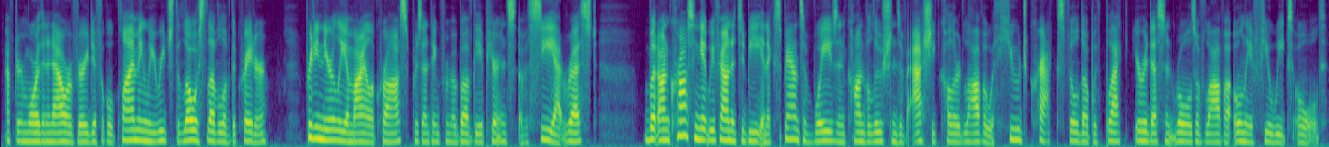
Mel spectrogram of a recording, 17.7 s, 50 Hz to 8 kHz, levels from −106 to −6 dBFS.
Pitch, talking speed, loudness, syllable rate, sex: 180 Hz, 225 wpm, -21 LUFS, 6.4 syllables/s, female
